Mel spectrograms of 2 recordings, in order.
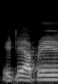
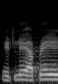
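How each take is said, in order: Both takes have the same delivery.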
